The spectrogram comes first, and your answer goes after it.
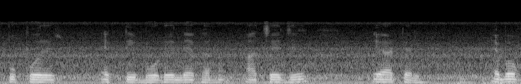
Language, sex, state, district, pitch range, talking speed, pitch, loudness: Bengali, male, Tripura, West Tripura, 105-110 Hz, 105 wpm, 105 Hz, -16 LUFS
